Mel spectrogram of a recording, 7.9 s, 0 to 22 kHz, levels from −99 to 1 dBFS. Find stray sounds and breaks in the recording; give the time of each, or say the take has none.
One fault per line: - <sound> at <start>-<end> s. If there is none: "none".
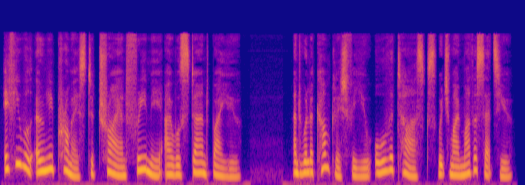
none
